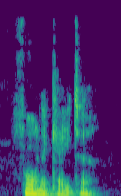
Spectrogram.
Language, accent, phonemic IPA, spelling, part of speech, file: English, Southern England, /ˈfɔː(ɹ).nɪ.keɪ.tə(ɹ)/, fornicator, noun, LL-Q1860 (eng)-fornicator.wav
- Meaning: An unmarried person who engages in sexual intercourse, especially when considered to be of an illicit or illegal nature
